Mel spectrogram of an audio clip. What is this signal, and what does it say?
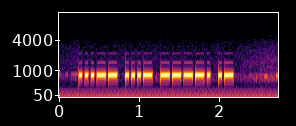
Morse code, heard as a keyed tone, about 34 wpm, 780 Hz. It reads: 3V9A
